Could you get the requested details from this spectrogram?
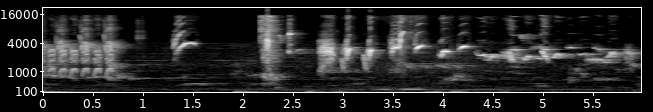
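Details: Caged greater green leafbird singing in an agitated mood, opening with a stacked buzzy rattle, then sharp chips, whistled slurs and a fast chattering trill.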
